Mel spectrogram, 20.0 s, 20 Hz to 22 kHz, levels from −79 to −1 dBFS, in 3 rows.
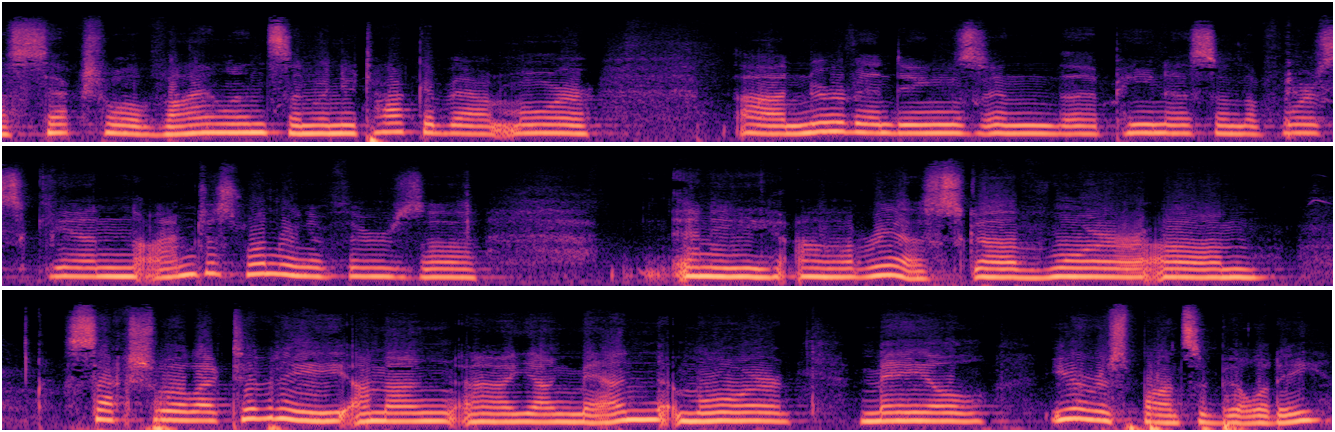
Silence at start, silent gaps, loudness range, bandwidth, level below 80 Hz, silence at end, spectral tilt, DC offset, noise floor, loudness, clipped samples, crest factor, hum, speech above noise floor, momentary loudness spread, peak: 0 s; none; 3 LU; 14 kHz; -36 dBFS; 0 s; -6 dB/octave; under 0.1%; -39 dBFS; -19 LUFS; under 0.1%; 10 dB; none; 21 dB; 8 LU; -8 dBFS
